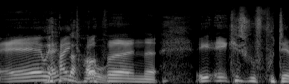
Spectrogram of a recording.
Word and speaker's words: Eindhoven: Voilà, très bien prononcé, Eindhoven. Eh oui, Eindhoven.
